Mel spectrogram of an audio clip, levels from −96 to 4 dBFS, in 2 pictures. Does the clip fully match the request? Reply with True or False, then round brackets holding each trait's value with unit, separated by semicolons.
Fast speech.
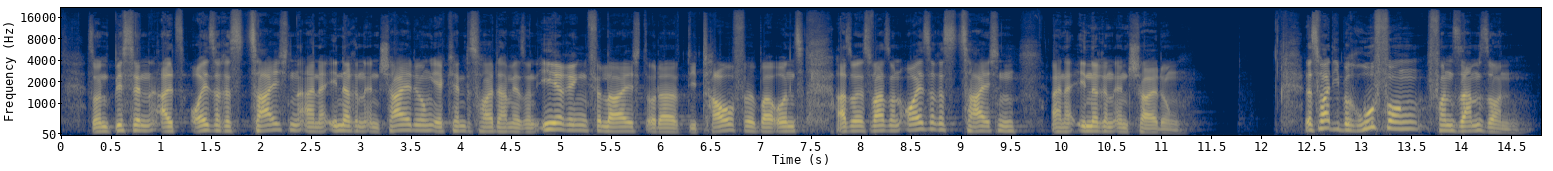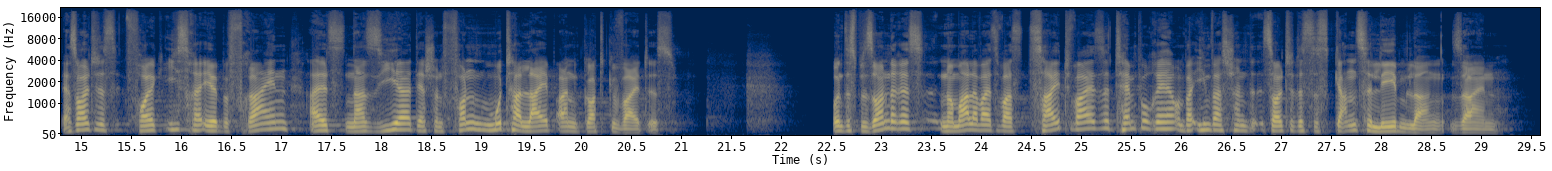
False (160 wpm)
